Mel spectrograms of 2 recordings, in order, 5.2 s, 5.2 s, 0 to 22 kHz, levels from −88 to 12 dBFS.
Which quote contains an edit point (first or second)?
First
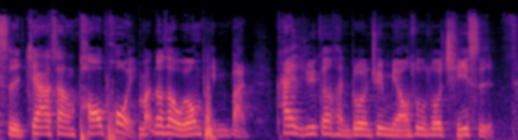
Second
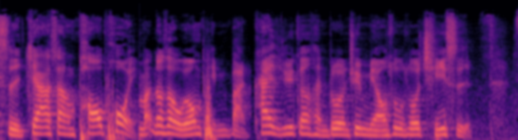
second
